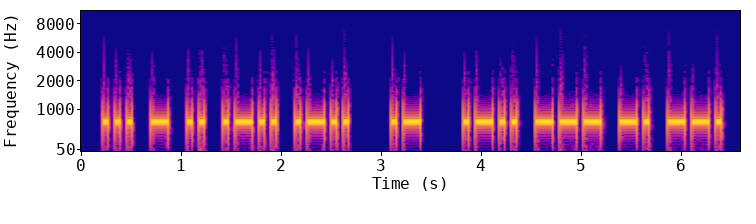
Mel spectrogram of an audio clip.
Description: Morse code, heard as a keyed tone, about 20 wpm, 700 Hz. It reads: STILL A LONG
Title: Sets of 9 Words - 20wpm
